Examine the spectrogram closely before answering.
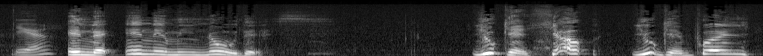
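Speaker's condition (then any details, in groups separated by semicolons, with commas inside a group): Cerebral palsy; from birth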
